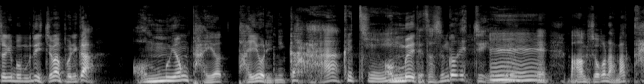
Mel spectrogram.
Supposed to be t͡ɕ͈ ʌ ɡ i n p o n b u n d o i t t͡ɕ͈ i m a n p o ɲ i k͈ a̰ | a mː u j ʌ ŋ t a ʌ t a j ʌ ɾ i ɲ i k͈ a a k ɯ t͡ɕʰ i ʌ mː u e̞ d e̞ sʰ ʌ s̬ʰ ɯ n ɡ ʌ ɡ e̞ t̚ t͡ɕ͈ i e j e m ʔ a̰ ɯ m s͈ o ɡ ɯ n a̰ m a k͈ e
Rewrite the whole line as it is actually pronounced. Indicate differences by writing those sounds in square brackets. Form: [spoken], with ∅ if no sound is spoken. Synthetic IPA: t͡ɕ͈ ʌ ɡ i n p [u] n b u n d o i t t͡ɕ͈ i m a n p o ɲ i k͈ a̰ | [ʌ] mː u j ʌ ŋ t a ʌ t a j ʌ ɾ i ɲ i k͈ a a k ɯ t͡ɕʰ i ʌ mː u e̞ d e̞ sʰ ʌ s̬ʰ ɯ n ɡ ʌ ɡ e̞ t̚ t͡ɕ͈ i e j e m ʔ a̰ ɯ m s͈ o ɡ ɯ n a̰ m a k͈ [a]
